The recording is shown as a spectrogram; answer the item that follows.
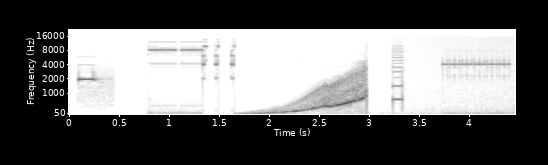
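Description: Synthesized electronic sound effects: a quick run of short beeps and blips, then a long rising pitch sweep that cuts off suddenly about three seconds in. Another short beep follows, and a steady high tone starts near the end.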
